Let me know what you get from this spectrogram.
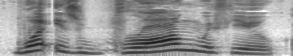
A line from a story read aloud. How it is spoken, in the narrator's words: Glory's voice snapped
